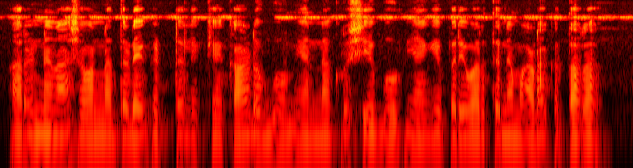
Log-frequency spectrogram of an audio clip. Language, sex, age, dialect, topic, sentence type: Kannada, male, 18-24, Dharwad Kannada, agriculture, statement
